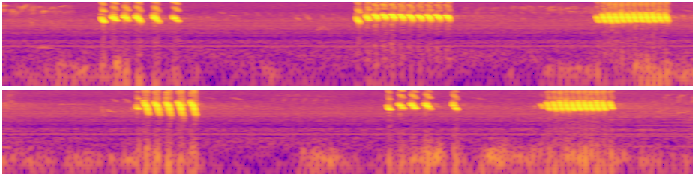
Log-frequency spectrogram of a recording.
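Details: European greenfinch song lesson for training birds: evenly spaced bursts of fast trills alternating with dense buzzy rattles, about one burst every one and a half seconds, a constant faint hum behind.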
